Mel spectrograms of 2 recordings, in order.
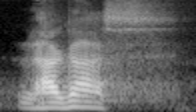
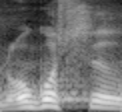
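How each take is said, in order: First: The vowels are pronounced as a sounds. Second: The vowels are pronounced as o sounds.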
